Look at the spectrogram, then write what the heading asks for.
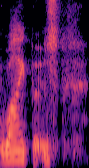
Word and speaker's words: Ypres: I think most people call it wipers, and that's Mancunian pronunciation for you.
